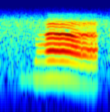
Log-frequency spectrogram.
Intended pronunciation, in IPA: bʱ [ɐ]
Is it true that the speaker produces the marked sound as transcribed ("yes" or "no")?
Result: no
